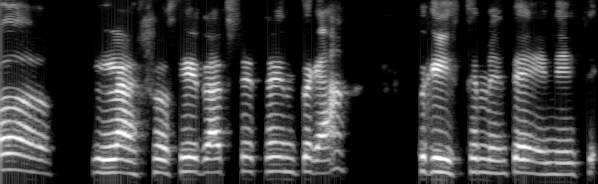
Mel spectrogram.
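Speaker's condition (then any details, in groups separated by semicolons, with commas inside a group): Cerebral palsy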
